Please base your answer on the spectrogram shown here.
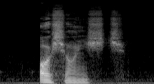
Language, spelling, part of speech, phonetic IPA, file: Polish, osiąść, verb, [ˈɔɕɔ̃w̃ɕt͡ɕ], Pl-osiąść.ogg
